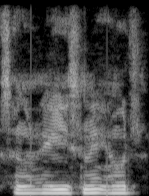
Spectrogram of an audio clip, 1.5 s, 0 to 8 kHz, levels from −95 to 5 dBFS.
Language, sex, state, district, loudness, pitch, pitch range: Hindi, male, Chhattisgarh, Korba, -19 LUFS, 140 Hz, 140-145 Hz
